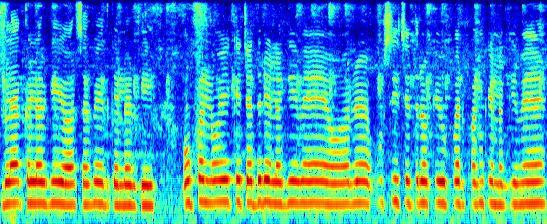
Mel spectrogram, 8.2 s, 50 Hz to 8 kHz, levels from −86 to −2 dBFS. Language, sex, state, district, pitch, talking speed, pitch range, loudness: Hindi, female, Rajasthan, Bikaner, 245 Hz, 160 wpm, 240-250 Hz, -14 LUFS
